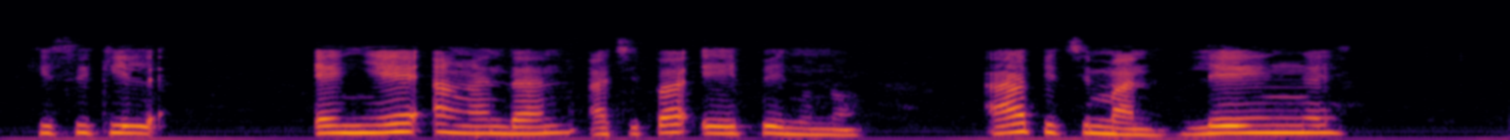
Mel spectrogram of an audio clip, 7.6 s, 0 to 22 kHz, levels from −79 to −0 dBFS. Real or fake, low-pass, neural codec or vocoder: real; 7.2 kHz; none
